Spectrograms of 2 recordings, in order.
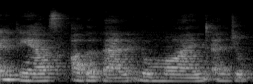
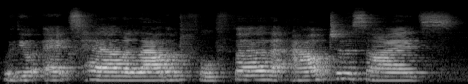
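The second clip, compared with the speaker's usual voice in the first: guided meditation. Acted. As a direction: ease them gently into the breath. Leads a body scan meditation.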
